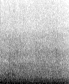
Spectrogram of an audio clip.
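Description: Waves break on Lake Michigan in a dense, steady wash of surf and wind noise, loud and close, with no pause in the short stretch.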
